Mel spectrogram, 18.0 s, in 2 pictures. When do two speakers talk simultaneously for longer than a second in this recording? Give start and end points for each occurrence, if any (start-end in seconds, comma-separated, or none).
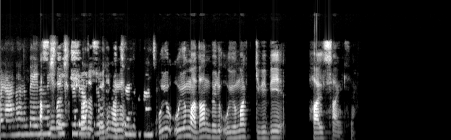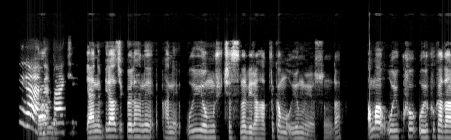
0.8-2.5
